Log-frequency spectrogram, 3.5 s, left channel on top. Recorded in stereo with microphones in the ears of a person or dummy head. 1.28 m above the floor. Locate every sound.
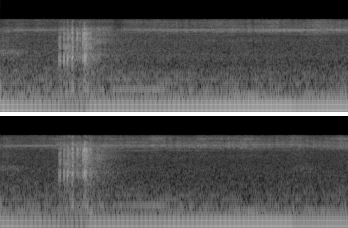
0.6 s a pop: 15° left (ahead or behind), 2.5 m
